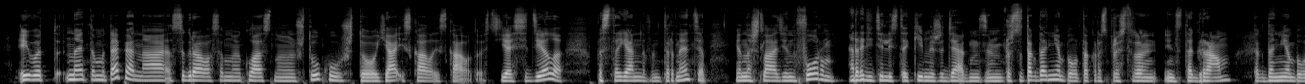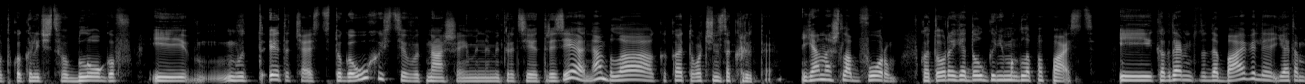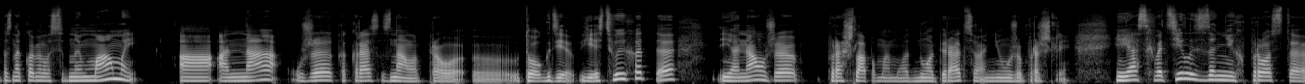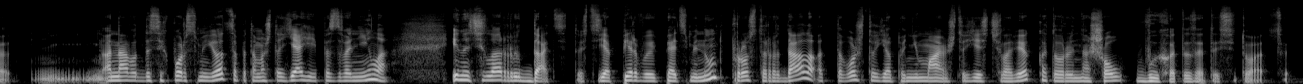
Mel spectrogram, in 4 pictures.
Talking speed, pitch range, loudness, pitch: 165 wpm, 165-200 Hz, -23 LUFS, 175 Hz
